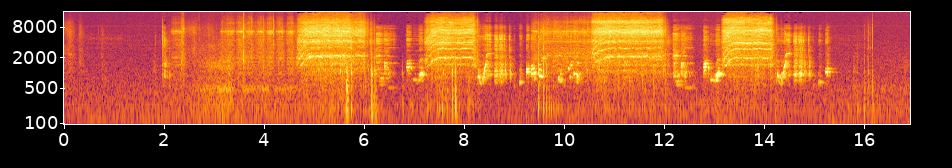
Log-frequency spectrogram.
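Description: LEGO Mindstorms EV3 SPIK3R scorpion robot running its claw-attack program. Clicks of its motors and gears come first. From about five seconds in the brick's small speaker plays five loud electronic sound effects of about a second each, each rising in pitch at its start and then holding, with a hiss on top.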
